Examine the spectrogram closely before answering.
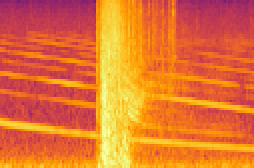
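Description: A gun fires a loud shot close by.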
